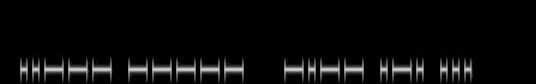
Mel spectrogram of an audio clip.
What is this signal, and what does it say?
Morse code, heard as a keyed tone, about 21 wpm, 700 Hz. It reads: 20 YRS
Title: Practice QSO - Exchange 3 - More Info - 20wpm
